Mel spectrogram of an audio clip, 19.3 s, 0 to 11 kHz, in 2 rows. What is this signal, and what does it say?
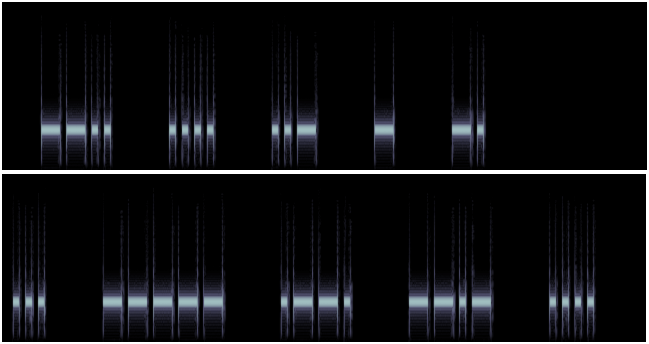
Morse code, heard as a keyed tone, about 13 wpm, spaced as for 7 wpm, 800 Hz. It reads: ZHUTN S0PQH
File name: LEZIONI / 8 YJ45 / 8 YJ4 ws 12wpm 3249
